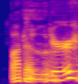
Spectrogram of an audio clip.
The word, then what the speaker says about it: butter: They don't say the T's if it's in the middle. What do you mean? It's more like a D.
